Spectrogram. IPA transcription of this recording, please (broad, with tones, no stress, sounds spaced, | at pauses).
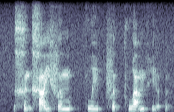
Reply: x ə̰˧˨ n x a̰˧˥ j f ə˧ m | k w i˨˩ p̚ f ə˨˩ t̚ k w a̰˧˥ m h ḭ˧˨ ə̯ ʔ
